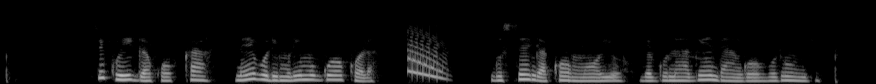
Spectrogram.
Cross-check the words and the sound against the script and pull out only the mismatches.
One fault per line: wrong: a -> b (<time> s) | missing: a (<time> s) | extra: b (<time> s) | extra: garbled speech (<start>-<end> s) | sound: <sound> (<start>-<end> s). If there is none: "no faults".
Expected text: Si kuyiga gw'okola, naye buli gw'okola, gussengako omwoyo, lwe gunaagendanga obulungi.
wrong: gw'okola -> kwokka (1.6 s)
extra: mulimu (2.9 s)
sound: chirp (4.1-4.5 s)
